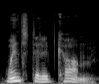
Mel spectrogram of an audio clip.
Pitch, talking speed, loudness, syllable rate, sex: 125 Hz, 240 wpm, -18 LUFS, 5.8 syllables/s, male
